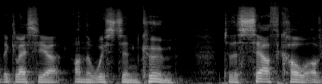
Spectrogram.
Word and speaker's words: cwm: you're reading about Everest this word cwm it's actually pronounced Kum and it's this kind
